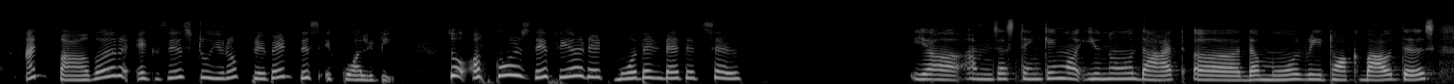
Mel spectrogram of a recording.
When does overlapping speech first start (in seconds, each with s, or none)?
none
